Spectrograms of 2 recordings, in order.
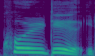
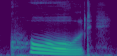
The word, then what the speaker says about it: cold: 콜드 이렇게 이음절로 하시면 안 되고요. cold 이름절로 하셔야 돼요.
